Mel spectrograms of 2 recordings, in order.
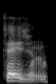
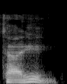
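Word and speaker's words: Tajín: I looked at the word and how it's spelled, and I pronounced it the way an American No, would. it said tahine. Tahine. That says Tajin, just like Jewin. I don't No, do Juan. It's Jewin. it's tahine. Oh All right.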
